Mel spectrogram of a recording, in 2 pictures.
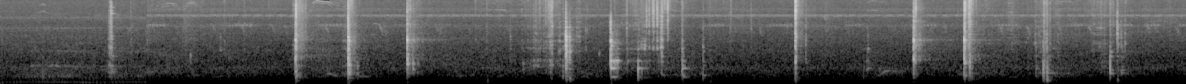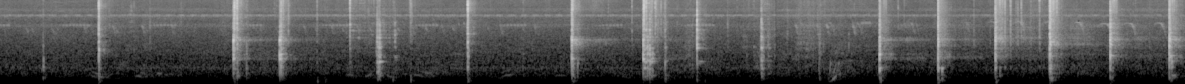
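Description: Bamboo being chopped with a blade: sharp, separate strikes at irregular intervals, roughly one a second. A steady, high insect trill runs underneath.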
